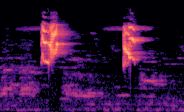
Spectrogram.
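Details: Long-tailed shrike lure recording meant to stimulate singing: two loud, harsh, buzzy rasps about a second apart, with soft low warbling in the background.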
